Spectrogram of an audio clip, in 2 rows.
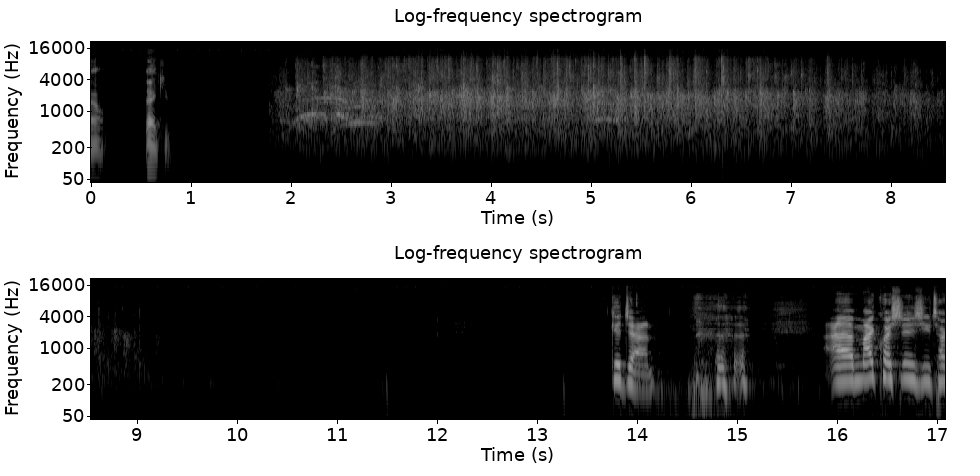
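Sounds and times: audience applauding: 0:01.8 - 0:09.5.

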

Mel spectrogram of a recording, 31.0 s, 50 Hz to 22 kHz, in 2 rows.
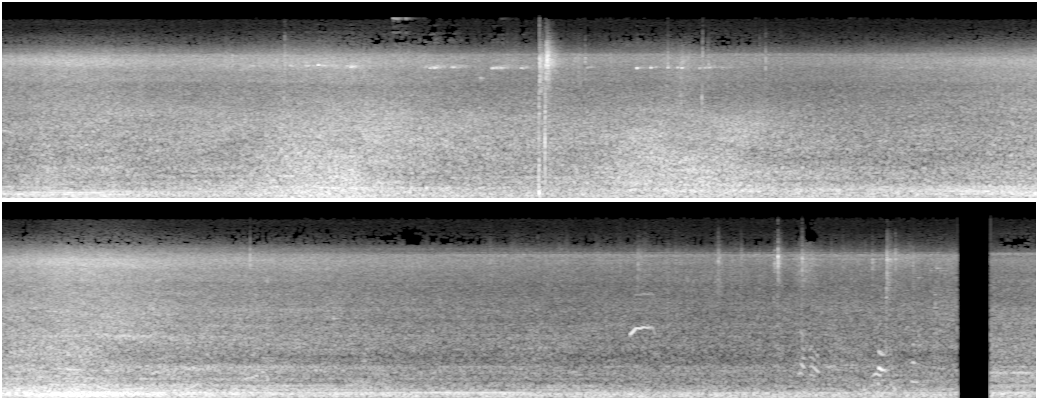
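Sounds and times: vehicle passing by: 0:00.0 - 0:25.7, 0:30.4 - 0:31.0
road traffic rumble and hiss: 0:00.0 - 0:31.0.

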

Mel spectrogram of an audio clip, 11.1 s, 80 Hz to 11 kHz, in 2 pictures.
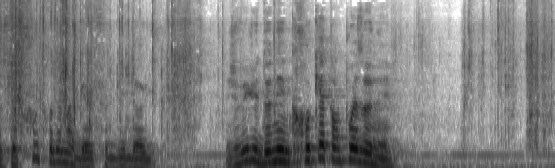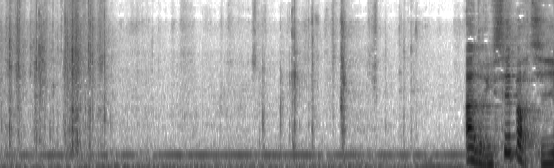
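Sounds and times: trading cards rustling: 0:00.0 - 0:03.0, 0:04.0 - 0:09.9
foil wrapper crinkling: 0:00.0 - 0:03.1, 0:04.0 - 0:06.9
faint steady hum: 0:00.0 - 0:11.0.

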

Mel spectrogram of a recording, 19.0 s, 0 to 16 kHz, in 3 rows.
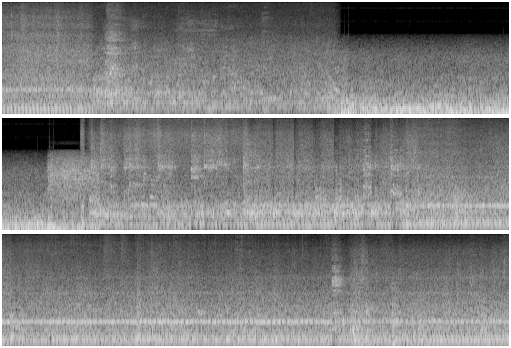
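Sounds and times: machine hum with whine: 0:04.1 - 0:19.0.

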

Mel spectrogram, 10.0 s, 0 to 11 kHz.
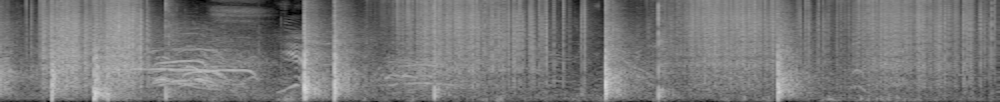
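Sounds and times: crackling of firework stars: 0:00.0 - 0:10.0
firework bang: 0:07.8 - 0:08.6.

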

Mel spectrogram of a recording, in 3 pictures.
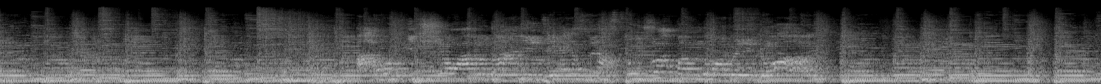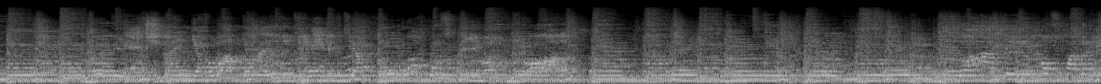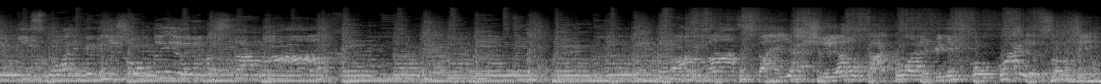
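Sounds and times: acoustic guitar strumming: 0:00.0 - 0:33.0
man singing: 0:03.4 - 0:08.8, 0:11.6 - 0:17.4, 0:18.6 - 0:26.2, 0:28.2 - 0:33.0.

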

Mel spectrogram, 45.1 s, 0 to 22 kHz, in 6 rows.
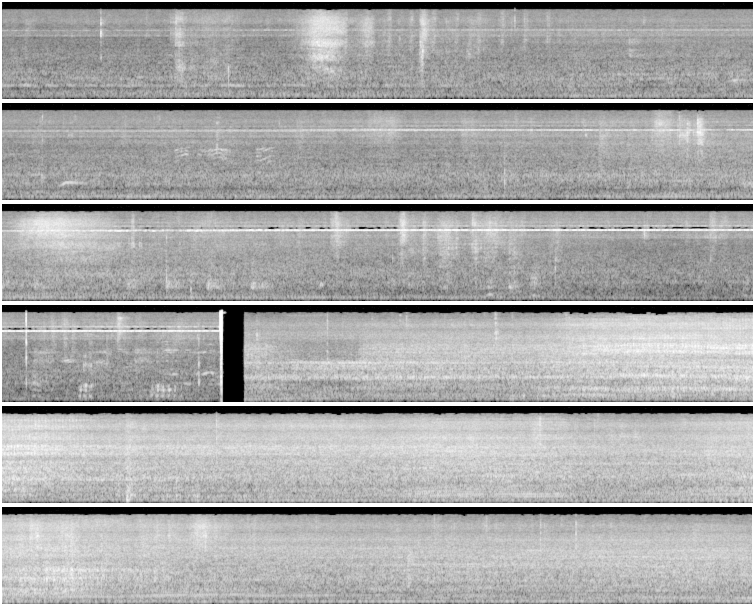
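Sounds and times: background hiss: 0:00.0 - 0:24.8
distant engine hum: 0:00.0 - 0:45.0
high-pitched insect drone: 0:08.8 - 0:24.7.

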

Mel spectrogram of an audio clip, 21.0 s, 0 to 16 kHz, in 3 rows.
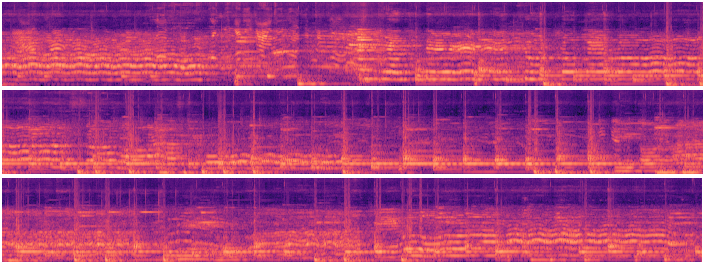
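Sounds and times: hand drums beating: 0:02.3 - 0:21.0
wavering melody line: 0:08.1 - 0:16.8.

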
